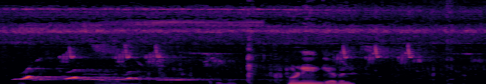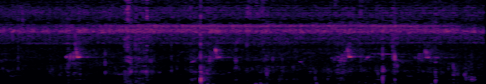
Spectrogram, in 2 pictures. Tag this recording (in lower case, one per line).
gibbon howling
